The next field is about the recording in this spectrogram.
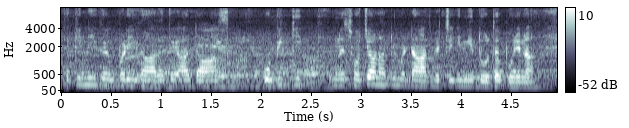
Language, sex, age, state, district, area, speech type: Dogri, male, 18-30, Jammu and Kashmir, Udhampur, urban, spontaneous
